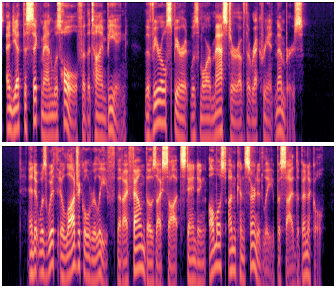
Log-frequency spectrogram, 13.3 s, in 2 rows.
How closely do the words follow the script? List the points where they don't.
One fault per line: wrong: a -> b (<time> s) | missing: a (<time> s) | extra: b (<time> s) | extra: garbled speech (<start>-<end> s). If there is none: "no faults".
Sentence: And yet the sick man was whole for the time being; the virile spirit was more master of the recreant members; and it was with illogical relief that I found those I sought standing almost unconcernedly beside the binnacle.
no faults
